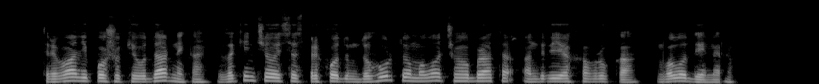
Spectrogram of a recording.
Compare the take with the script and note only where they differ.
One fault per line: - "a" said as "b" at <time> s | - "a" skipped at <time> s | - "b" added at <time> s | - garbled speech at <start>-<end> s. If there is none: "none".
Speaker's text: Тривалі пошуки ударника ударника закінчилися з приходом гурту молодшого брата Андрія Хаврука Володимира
- "ударника" skipped at 2.1 s
- "до" added at 3.6 s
